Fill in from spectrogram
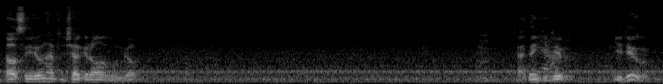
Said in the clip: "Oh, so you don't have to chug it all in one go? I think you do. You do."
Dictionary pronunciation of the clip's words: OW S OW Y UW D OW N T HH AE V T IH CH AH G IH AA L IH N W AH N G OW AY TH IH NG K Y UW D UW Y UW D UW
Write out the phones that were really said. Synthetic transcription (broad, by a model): OW S OW Y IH D OW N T HH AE F T IH CH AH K IH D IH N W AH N G OW AY TH IH NG K Y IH D UW Y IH D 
